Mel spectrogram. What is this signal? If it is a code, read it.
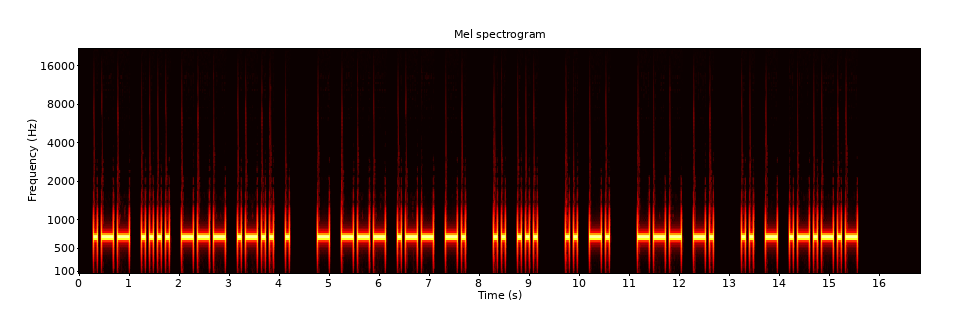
Morse code, heard as a keyed tone, about 15 wpm, 700 Hz. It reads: WHOLE TOWN IS IN ON IT.
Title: Sentences from Top 1000 Words - Review Part 4 - 15wpm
